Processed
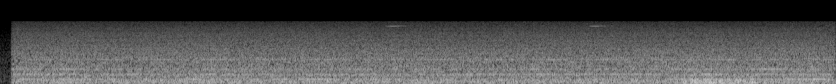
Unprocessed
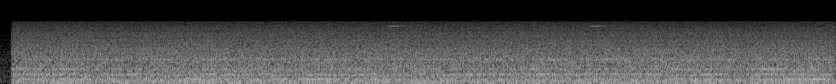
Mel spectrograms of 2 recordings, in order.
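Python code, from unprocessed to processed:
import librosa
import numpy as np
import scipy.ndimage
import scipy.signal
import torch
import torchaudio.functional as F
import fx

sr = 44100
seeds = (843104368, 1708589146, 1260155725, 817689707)

y = fx.low_shelf(x, sr, hz=240.0, db=8.5, at=(6.82, 7.56))
y = F.gain(torch.from_numpy(y), 1.5).numpy()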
